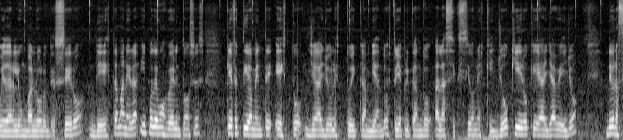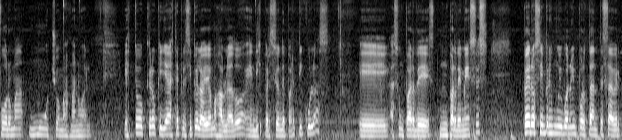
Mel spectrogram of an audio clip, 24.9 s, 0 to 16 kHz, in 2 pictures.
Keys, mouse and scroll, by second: 0.6-4.1 drag, 4.1-5.4 middle drag, 5.4-7.4 drag, 7.4-8.7 middle drag, 8.7-11.1 drag, 11.1-12.3 middle drag, 12.3-14.2 drag, 14.2-17.2 middle drag.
